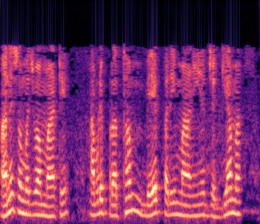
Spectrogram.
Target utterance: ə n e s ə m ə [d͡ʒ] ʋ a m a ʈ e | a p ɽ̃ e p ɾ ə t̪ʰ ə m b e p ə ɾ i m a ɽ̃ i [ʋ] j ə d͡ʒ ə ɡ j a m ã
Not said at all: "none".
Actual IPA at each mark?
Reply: d͡ʒ, none

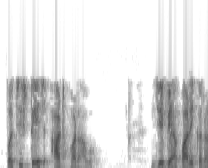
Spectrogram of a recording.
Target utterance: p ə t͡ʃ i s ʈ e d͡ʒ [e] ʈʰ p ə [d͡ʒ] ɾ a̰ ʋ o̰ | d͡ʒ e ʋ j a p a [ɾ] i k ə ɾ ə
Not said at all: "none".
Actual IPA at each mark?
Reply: a, none, ɾ

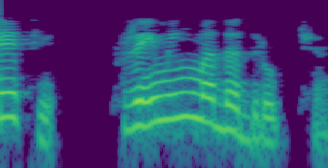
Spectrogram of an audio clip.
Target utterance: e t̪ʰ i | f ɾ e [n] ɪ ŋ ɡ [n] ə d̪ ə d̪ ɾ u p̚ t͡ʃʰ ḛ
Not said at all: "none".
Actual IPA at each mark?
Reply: m, m

